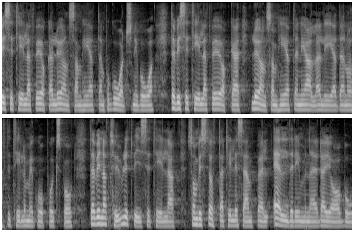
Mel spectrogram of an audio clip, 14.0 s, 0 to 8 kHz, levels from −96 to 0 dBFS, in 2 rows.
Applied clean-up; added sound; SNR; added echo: none; none; none; none.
